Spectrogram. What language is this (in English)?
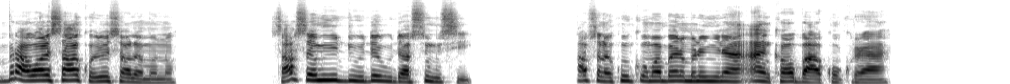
Akan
